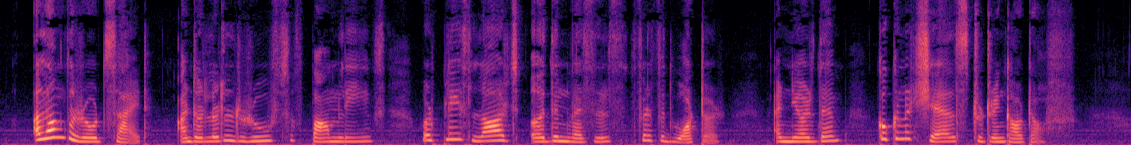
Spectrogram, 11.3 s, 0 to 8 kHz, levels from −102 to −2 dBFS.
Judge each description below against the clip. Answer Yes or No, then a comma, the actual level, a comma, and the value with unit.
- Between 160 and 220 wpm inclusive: No, average, 150 wpm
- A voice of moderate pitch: No, high, 230 Hz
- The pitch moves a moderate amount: Yes, average, 4.3 semitones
